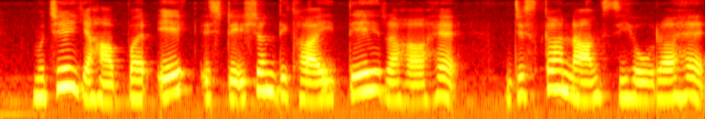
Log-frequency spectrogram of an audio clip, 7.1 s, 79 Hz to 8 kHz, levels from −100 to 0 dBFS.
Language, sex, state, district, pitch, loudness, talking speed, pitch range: Hindi, female, Madhya Pradesh, Katni, 180 Hz, -17 LUFS, 110 wpm, 165-205 Hz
